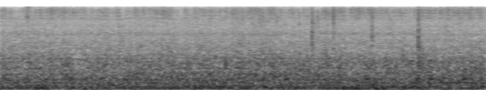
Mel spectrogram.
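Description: A lottery ball draw machine running, with balls mixing in its clear chambers. It makes a steady air noise over a low hum.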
